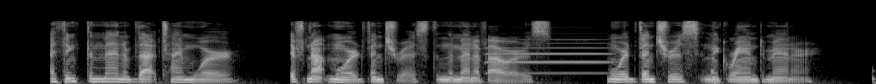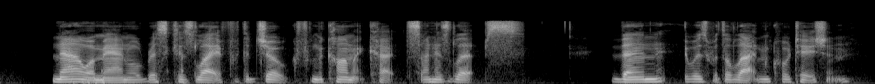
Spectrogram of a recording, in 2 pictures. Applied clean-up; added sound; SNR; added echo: none; Wind instrument, woodwind instrument; 12 dB; none.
